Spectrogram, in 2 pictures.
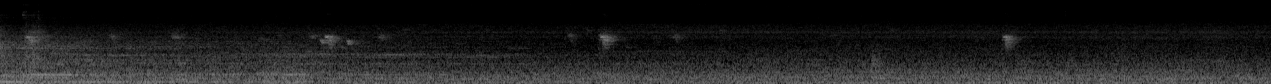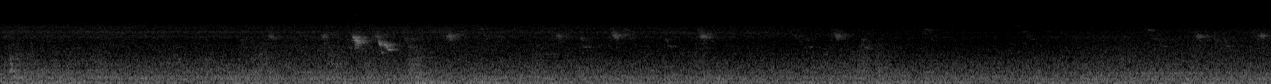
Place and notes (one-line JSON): {"title": "福正宮, 大溪區Taoyuan City - wind and bird", "date": "2017-08-08 16:46:00", "description": "Small temple, wind, bird, Construction sound\nZoom H2n MS+XY", "latitude": "24.91", "longitude": "121.31", "altitude": "66", "timezone": "Asia/Taipei"}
